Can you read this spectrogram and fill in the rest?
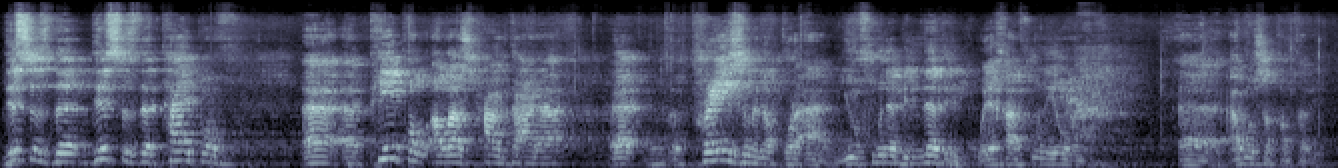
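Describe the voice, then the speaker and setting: High-voiced imam teaching in an echoey mosque. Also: male voice, animated, a bit bright. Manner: halting, repeats words, switches into Arabic. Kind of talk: informal religious lesson with questions. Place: mosque classroom. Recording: echoey room, mic at a distance.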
